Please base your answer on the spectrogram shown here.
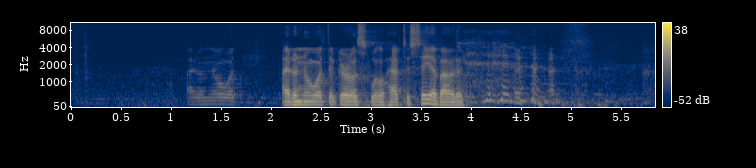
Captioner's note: laughter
